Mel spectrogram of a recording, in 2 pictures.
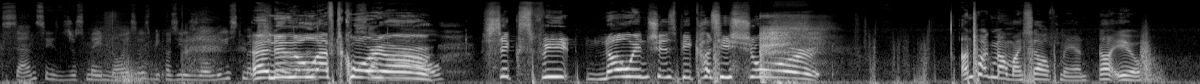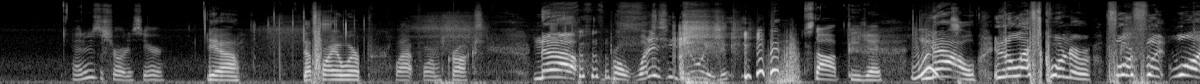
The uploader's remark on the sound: We went outside again!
